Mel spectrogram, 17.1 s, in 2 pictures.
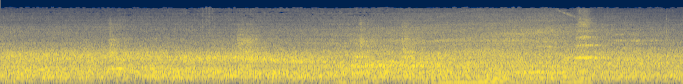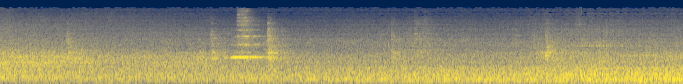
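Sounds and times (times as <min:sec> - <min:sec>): train rumbling past: 0:00.0 - 0:17.0
high-pitched wheel squeals: 0:06.9 - 0:08.5, 0:11.2 - 0:12.1.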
